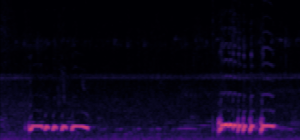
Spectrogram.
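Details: Zebra dove, a loud local bird singing as a lure to get other zebra doves to call: two quick trilled, stuttering coo phrases about two seconds apart, each a burst of rapid notes ending in a drawn-out purr.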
